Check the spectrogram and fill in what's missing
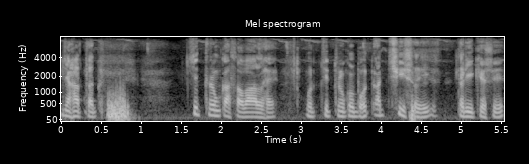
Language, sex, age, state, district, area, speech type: Hindi, male, 60+, Uttar Pradesh, Hardoi, rural, spontaneous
